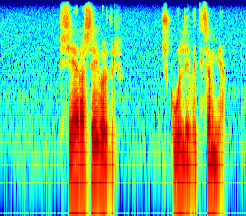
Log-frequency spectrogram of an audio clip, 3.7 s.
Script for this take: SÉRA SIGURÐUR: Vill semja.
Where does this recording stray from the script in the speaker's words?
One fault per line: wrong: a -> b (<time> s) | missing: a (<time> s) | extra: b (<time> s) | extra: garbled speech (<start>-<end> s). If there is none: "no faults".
extra: Skúli (2.5 s)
